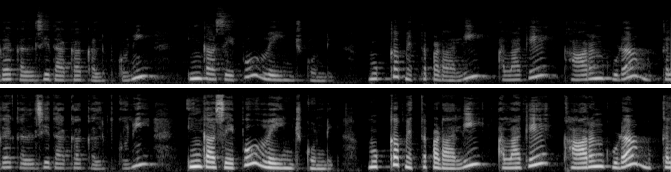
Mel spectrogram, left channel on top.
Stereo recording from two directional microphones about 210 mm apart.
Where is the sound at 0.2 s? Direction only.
50° right (ahead or behind).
